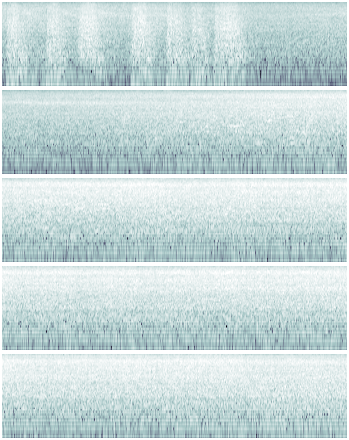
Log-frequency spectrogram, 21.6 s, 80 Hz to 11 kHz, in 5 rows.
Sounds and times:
Vehicle: 0:00.0 - 0:21.5.

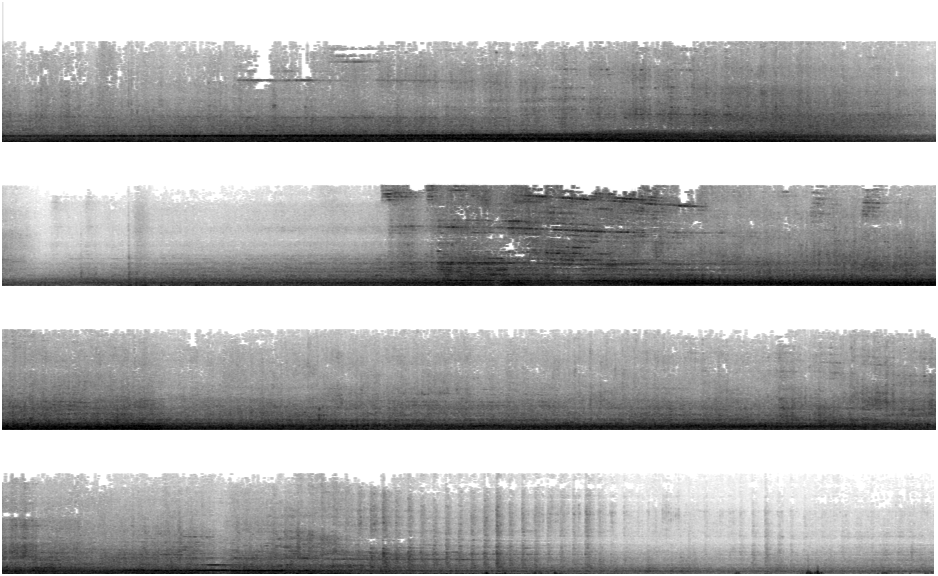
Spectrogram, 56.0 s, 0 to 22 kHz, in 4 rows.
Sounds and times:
Railroad car, train wagon: 0:00.0 - 0:56.0
Train: 0:00.0 - 0:56.0
Clickety-clack: 0:07.4 - 0:12.7, 0:15.2 - 0:17.0, 0:31.5 - 0:43.2, 0:45.8 - 0:56.0.

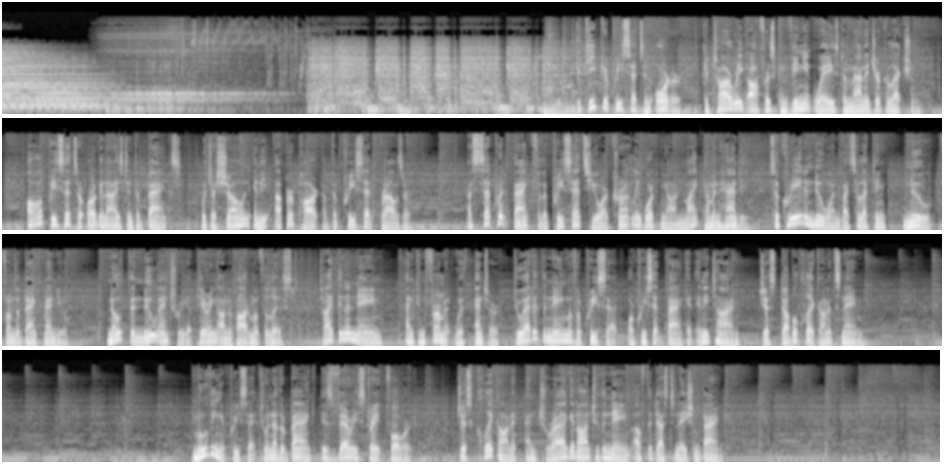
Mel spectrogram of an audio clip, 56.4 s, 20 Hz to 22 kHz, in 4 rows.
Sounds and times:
Speech: 0:08.4 - 0:13.9, 0:14.5 - 0:20.3, 0:21.1 - 0:29.2, 0:29.8 - 0:41.2, 0:45.2 - 0:53.2.

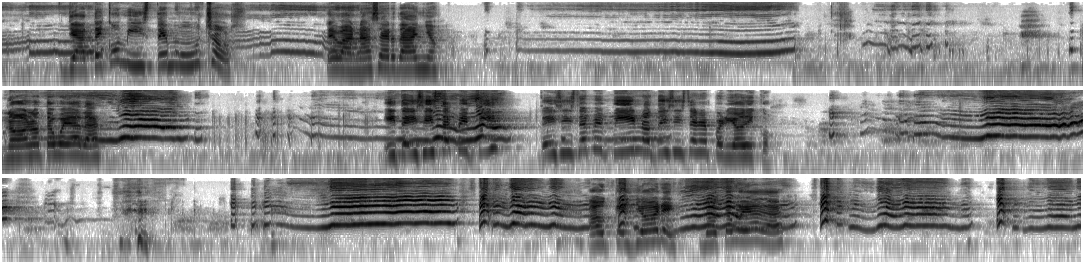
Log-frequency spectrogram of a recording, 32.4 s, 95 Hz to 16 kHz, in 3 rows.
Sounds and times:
Speech: 0:00.0 - 0:02.5, 0:03.2 - 0:06.6, 0:07.6 - 0:12.7, 0:13.7 - 0:19.1, 0:27.2 - 0:29.6
Dog: 0:00.0 - 0:03.8, 0:04.8 - 0:09.9, 0:10.6 - 0:16.0, 0:19.0 - 0:22.6, 0:23.3 - 0:32.4.

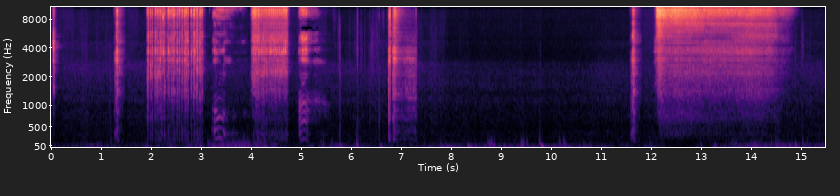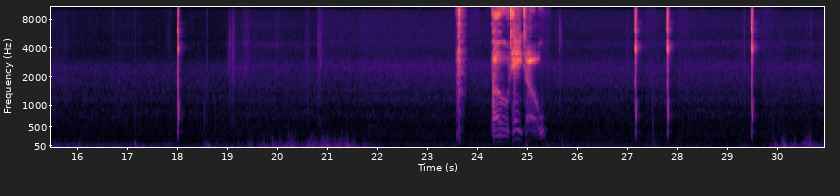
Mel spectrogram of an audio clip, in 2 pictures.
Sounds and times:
Steam: 0:12.0 - 0:14.9.

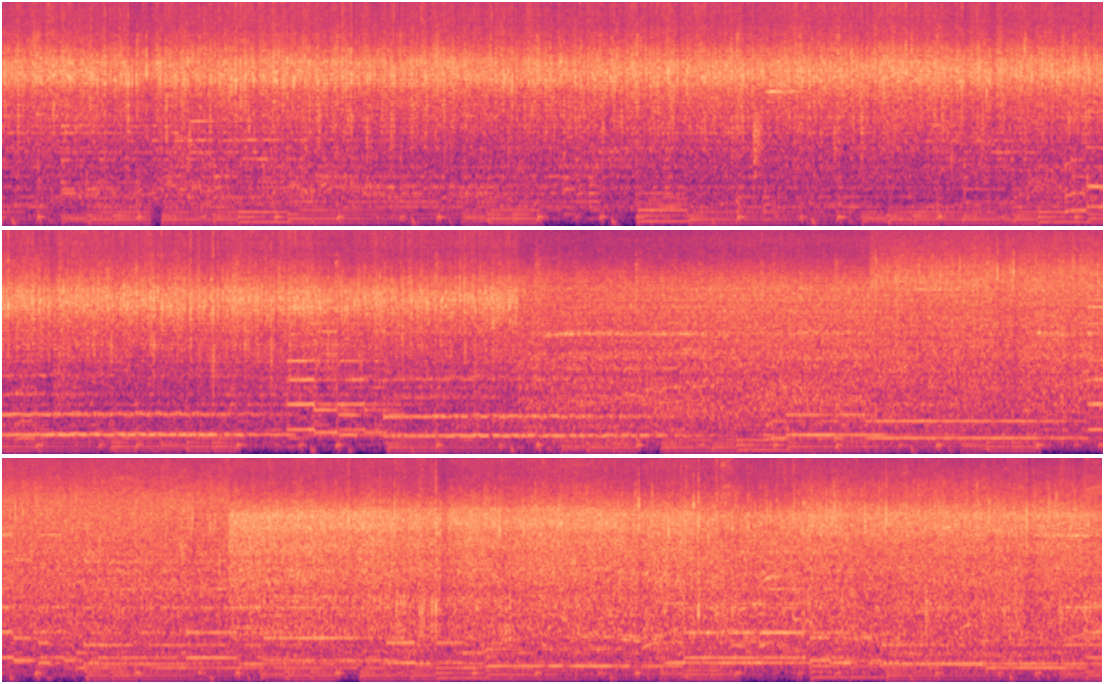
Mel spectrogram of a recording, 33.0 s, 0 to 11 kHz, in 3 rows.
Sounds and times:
Music: 0:00.0 - 0:33.0
Rain on surface: 0:00.0 - 0:33.0.

